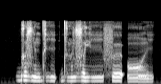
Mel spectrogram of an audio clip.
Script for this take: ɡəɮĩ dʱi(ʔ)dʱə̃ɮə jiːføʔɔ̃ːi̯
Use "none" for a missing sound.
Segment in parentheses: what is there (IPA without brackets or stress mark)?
ʔ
